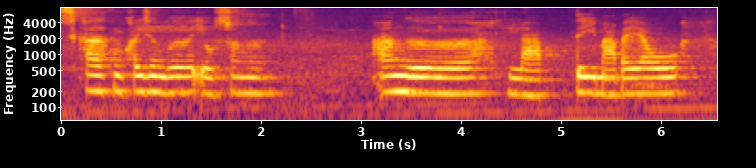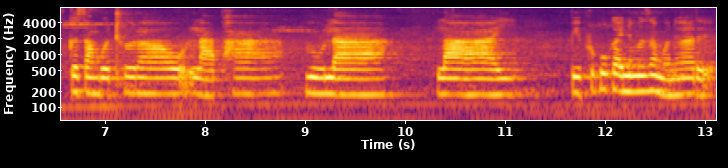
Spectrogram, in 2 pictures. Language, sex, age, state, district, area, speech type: Bodo, female, 30-45, Assam, Chirang, urban, spontaneous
